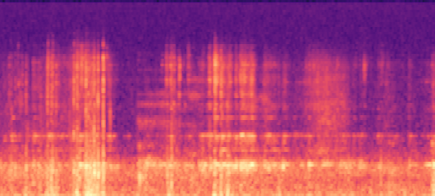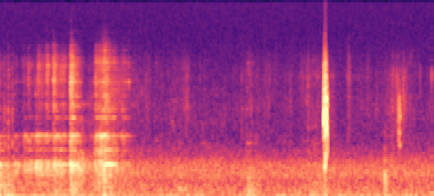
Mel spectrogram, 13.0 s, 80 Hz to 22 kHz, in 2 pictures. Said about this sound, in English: So recording, this is bird 410 being handled.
